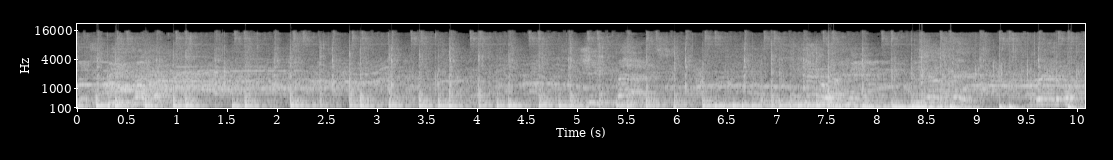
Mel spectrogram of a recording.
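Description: Rock-and-roll band music: a guitar solo of held, bending notes over a steady drum beat and bass. Near the end a low note slides downward.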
